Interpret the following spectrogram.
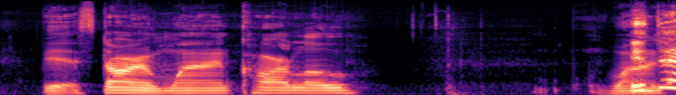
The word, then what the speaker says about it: Giancarlo: Yeah, starring Giancarlo. Is that how you pronounce his name?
